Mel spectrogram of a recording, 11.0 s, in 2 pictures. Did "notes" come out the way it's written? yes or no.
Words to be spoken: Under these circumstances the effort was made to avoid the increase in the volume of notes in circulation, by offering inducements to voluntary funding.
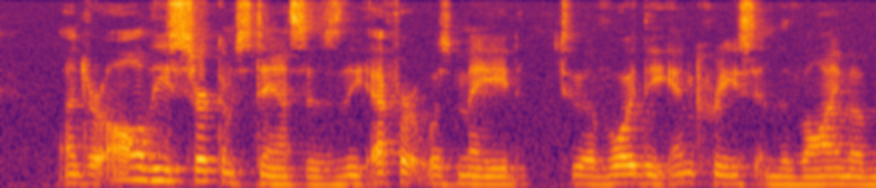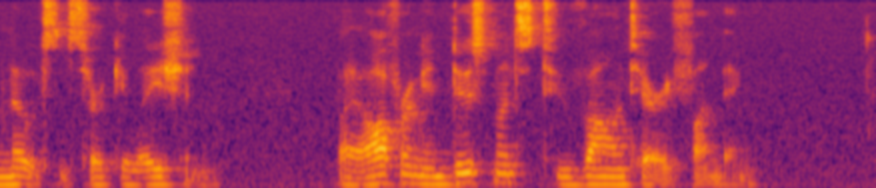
yes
